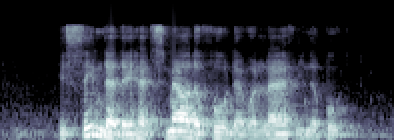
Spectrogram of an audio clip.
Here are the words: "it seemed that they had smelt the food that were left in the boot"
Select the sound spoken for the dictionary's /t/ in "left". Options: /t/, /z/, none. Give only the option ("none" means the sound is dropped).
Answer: none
